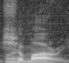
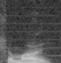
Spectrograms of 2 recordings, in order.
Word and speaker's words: Sumari: name again oh well it rhymes with Ferrari Sumari Sumari yes we have to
